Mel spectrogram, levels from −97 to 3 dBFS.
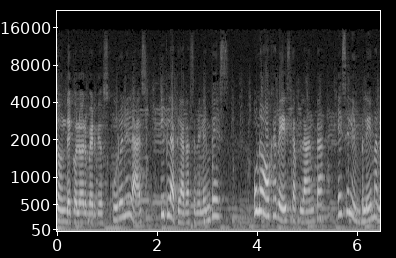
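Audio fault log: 2.27–2.53 s and 3.98–4.55 s: hard clipping. Peaks exceed the stage's limit by about 4 dB, then about 3 dB, and are cut flat. The flattened tops add harsh high harmonics, heard as crackle.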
